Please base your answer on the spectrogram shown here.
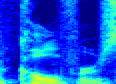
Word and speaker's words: Culver's: so this is a Culver's life hack. Okay. What? So Why do you go pronounce down- everything wrong? It's Culver's. There's a V.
